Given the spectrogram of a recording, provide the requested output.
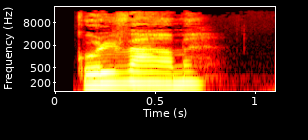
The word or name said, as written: gulvvarme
